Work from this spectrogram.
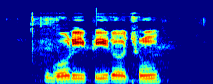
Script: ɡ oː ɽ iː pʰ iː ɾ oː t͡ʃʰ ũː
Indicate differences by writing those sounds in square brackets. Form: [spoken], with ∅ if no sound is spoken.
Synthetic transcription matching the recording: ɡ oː ɽ iː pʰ iː ɾ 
